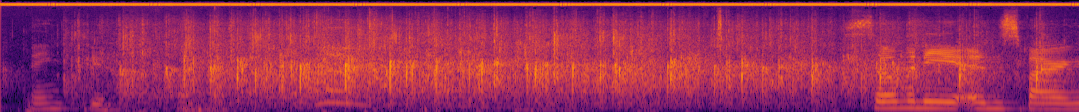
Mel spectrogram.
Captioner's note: applause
